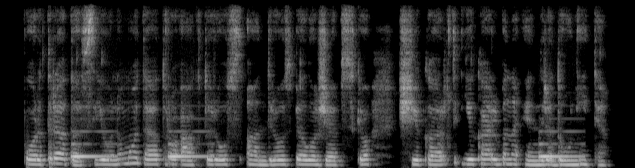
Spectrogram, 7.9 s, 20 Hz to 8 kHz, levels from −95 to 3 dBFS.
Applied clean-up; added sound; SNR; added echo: none; Piano; -2 dB; reverberation time 0.2 s.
